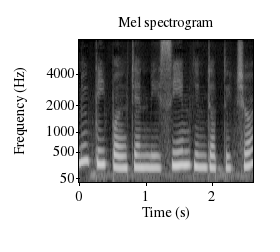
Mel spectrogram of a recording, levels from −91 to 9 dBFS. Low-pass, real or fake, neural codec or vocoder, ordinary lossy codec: none; fake; codec, 16 kHz, 0.5 kbps, FunCodec, trained on LibriTTS, 25 frames a second; none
